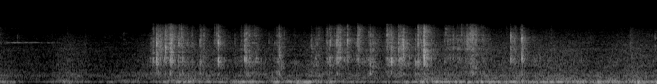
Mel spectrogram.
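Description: Crinkling plastic packet of seasoned nori seaweed snacks being handled, a dense run of irregular crackles starting about one and a half seconds in.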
